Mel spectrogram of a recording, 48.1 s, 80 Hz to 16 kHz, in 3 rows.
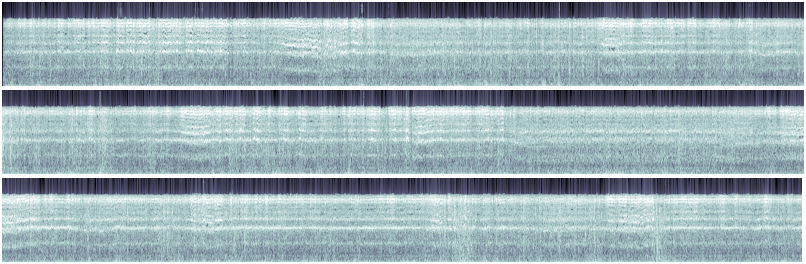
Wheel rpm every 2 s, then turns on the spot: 230, 230, 230, 220, 230, 240, 230, 230, 230, 230, 230, 240, 230, 210, 190, 200, 220, 230, 230, 230, 230, 230, 220, 230.
none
